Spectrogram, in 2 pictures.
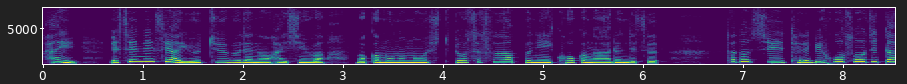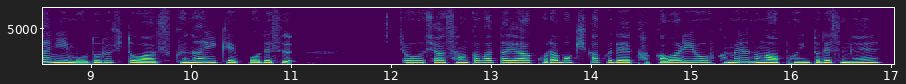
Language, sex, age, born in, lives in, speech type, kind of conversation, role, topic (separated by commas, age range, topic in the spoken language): Japanese, female, 40-44, Japan, Japan, read, expert-assistant, expert, なぜ近年、若者の間でテレビ放送離れが進んでいるのでしょうか。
